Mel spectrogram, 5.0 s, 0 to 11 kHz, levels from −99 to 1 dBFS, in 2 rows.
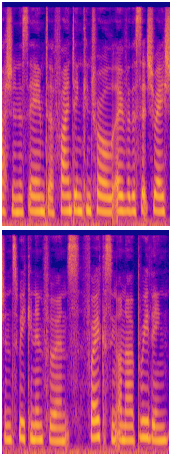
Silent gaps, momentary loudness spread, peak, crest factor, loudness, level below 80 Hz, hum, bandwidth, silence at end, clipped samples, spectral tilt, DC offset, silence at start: none; 4 LU; -6 dBFS; 14 dB; -20 LUFS; -42 dBFS; none; 10.5 kHz; 0 s; under 0.1%; -4 dB/octave; under 0.1%; 0 s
